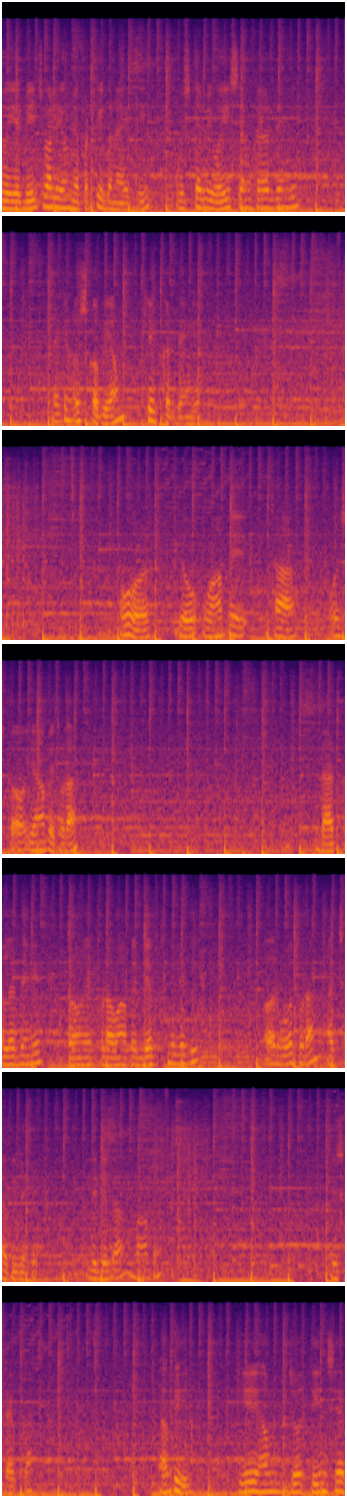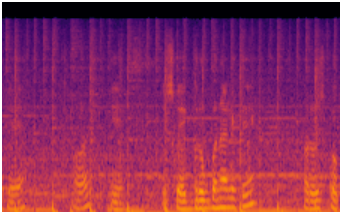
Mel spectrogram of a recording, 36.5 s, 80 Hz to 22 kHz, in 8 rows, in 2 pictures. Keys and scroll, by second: 10.4 space, 28.2 ctrl+-, 30.0 ctrl++, 35.4 ctrl+g.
